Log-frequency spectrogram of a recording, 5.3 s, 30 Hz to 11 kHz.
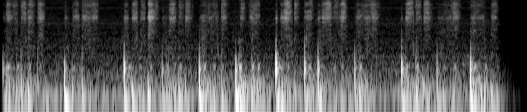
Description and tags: marker-whiteboard-phrase08
Writing on a whiteboard.
marker, writing, expo, scribble, draw, whiteboard, sound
